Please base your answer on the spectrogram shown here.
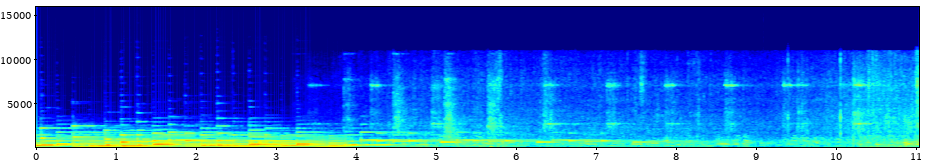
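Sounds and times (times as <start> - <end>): background music melody: 0.0 - 9.1.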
